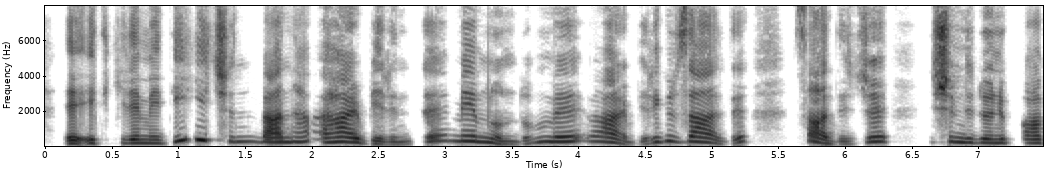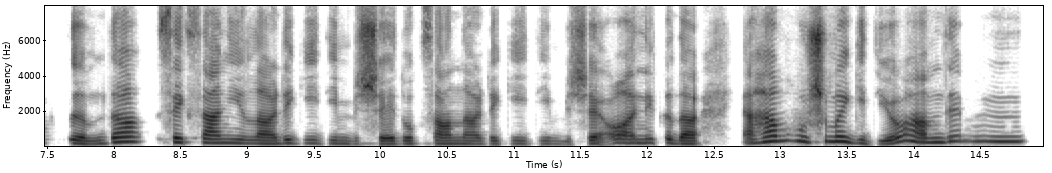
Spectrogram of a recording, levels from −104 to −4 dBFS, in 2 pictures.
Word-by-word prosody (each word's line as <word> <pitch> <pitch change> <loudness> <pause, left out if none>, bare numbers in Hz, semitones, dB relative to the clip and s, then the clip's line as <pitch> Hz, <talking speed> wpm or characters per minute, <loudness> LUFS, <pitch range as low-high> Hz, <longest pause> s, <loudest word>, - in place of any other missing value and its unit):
eee, 180 - +5
etkilemediği 195 - -1
için 285 -8 +1
ben 255 -2 +5
h 265 +1 -3
her 245 -3 +3
birinde 140 - -7
memnundum 260 - -2
ve 275 +1 +2
her 250 -4 -1
biri 255 - -7
güzeldi. 260 - +1 0.3
Sadece 170 - 0 0.3
şimdi 240 -2 +4
dönüp 210 -1 -2
baktığımda, 205 +5 +1
80'li 230 -4 +3
yıllarda 180 -2 -1
giydiğim 180 -3 -12
bir 155 - -17
şey, 160 0 +2
90'larda 165 -1 -2
giydiğim 165 -1 -16
bir - - -17
şey, 180 +6 -1
"A, 215 -1 +1
ne 205 +1 -6
kadar" 175 -5 +2 0.4
Ya, - - -1
hem 300 +3 +5
hoşuma 290 -2 +4
gidiyor 190 - -2
hem 240 -2 +2
de 295 +2 -7
mmm 285 -2 -7
210 Hz, 140 wpm, -23 LUFS, 170-270 Hz, 0.4 s, eee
